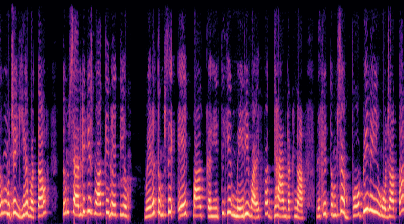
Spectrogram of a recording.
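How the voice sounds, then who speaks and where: Putting on a character voice, a woman speaks at a moderate pace in an extremely high pitch with lively intonation. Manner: shouting angrily.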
